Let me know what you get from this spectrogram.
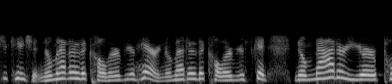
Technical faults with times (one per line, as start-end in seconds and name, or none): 0.00-3.93 G.729 codec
